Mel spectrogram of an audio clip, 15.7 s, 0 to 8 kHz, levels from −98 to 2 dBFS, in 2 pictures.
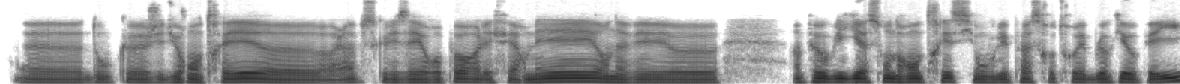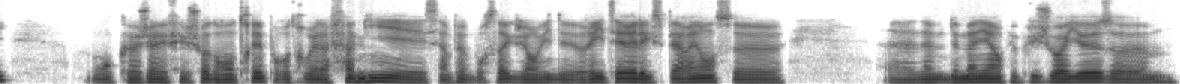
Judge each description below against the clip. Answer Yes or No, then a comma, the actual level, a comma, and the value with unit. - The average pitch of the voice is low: Yes, very low, 95 Hz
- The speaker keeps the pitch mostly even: Yes, narrow, 1.7 semitones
